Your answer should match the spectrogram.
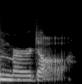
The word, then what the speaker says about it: Murdaugh: But I really think it's the Murdaugh. I mean, I have heavily researched it, and I'm pretty sure it's a Murdaugh.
